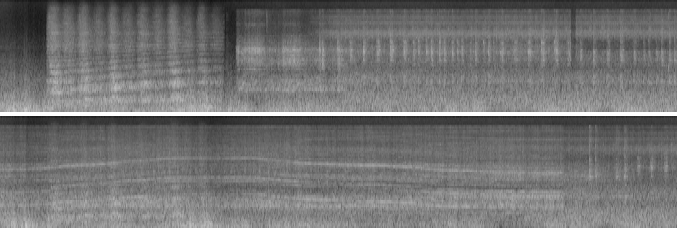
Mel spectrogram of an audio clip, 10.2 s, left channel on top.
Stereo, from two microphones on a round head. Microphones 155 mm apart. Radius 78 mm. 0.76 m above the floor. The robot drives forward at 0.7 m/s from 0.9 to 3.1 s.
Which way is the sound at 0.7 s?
45° left (ahead or behind).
